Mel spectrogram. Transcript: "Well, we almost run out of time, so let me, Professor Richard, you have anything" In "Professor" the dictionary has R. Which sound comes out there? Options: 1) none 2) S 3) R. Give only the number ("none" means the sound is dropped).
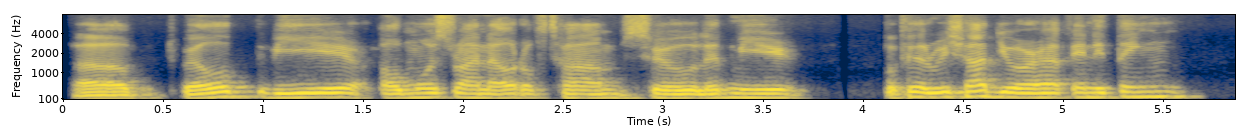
1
